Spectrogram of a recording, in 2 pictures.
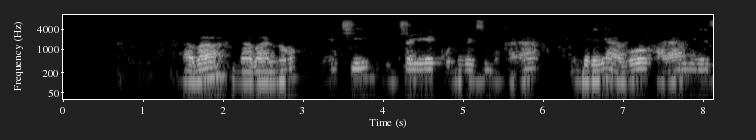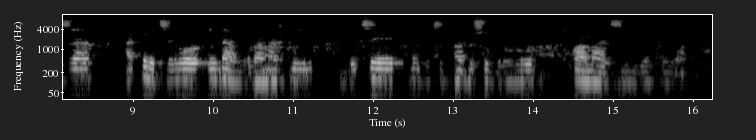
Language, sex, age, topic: Kinyarwanda, male, 18-24, government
